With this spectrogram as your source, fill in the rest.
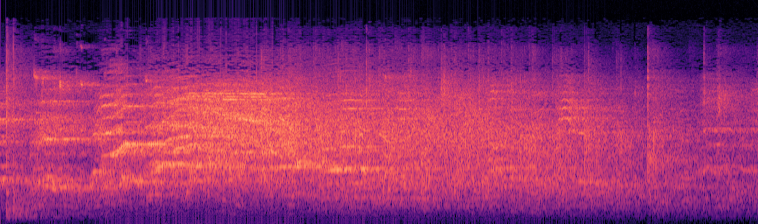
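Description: A crowd cheers and claps in a large echoing hall.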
